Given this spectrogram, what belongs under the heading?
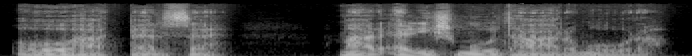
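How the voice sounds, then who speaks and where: A man playing a gentle old gentleman with a low, husky, unhurried voice. He speaks softly and kindly, with a sly, teasing charm, as an audiobook reading. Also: fairly even intonation.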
